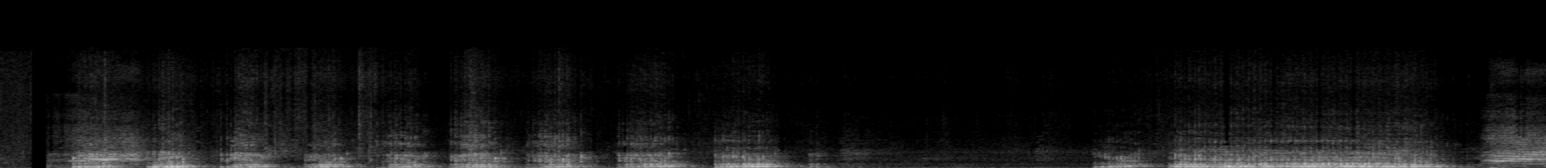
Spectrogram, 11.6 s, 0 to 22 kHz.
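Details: Captive Steller sea lions at an aquarium in Ise around the birth of a pup on 25 June 2020, in breeding season: deep harsh roaring barks repeated about twice a second for six seconds, a pause, then one long drawn-out roar.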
